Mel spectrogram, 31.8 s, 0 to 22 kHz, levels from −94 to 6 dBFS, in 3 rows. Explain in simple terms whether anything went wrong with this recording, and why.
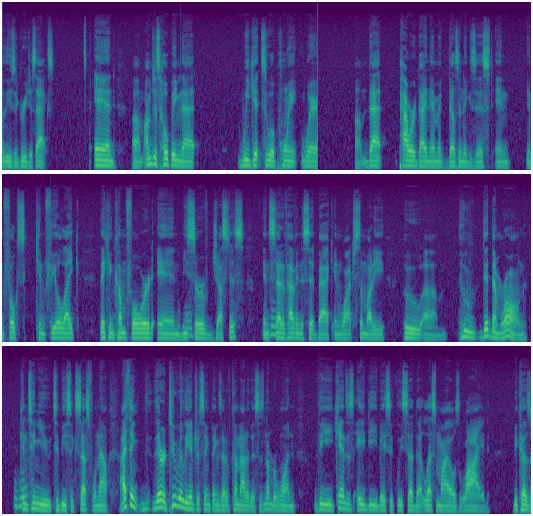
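Two things go wrong in this speech. The first is a skip at 3.56 s. It is audio missing between chunks. A tiny sliver of sound, far less than a blink, simply vanishes. The two sides are butted together with no silence in between, so the speech jumps forward slightly. The likely cause is a recorder that saves sound in blocks of about 4 seconds and drops a little each time it starts a new block.

The second is an audio dropout to a faint residue, from 6.30 s to 7.05 s. For about three quarters of a second the speech cuts out suddenly. What remains is only a quiet hiss, much softer than the speech. Then the speech snaps back just as abruptly. It does not sound like a natural pause or a fade. The likely cause is the signal being lost for a moment while the rest of the recording chain kept running and picked up only its own background noise.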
